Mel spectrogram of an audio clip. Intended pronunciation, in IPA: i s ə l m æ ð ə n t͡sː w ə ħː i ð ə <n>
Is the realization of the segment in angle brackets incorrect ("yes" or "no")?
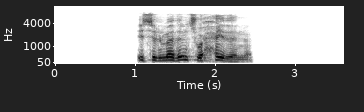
no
